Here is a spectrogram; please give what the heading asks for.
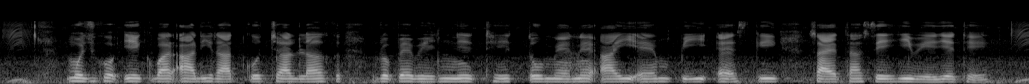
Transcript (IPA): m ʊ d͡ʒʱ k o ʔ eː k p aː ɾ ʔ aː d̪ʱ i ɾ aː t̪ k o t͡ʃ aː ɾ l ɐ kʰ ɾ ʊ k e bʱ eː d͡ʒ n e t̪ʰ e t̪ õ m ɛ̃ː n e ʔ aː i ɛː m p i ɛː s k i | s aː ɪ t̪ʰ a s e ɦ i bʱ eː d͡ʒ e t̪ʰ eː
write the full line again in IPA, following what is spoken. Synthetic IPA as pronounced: m ʊ d͡ʒʱ k o ʔ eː k b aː ɾ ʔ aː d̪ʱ i ɾ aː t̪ k o t͡ʃ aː ɾ l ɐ kʰ ɾ ʊ p e bʱ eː d͡ʒ n e t̪ʰ e t̪ o m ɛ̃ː n e ʔ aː i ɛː m p i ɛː s k i | s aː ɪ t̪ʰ a s e ɦ i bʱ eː d͡ʒ e t̪ʰ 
